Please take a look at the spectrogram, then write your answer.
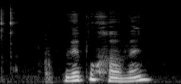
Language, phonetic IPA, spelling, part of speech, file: Polish, [ˌvɨbuˈxɔvɨ], wybuchowy, adjective, LL-Q809 (pol)-wybuchowy.wav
